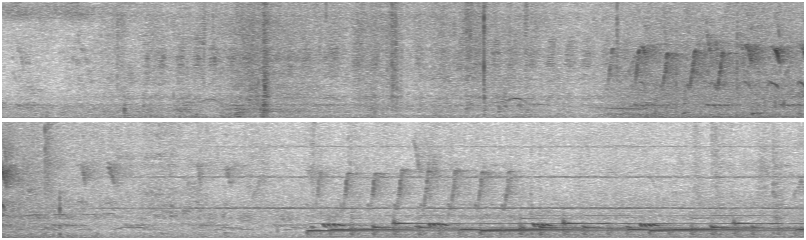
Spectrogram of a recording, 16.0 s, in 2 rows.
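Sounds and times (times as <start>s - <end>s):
birds chirping: 0.0s - 16.0s
thin steady high tone: 6.4s - 16.0s.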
